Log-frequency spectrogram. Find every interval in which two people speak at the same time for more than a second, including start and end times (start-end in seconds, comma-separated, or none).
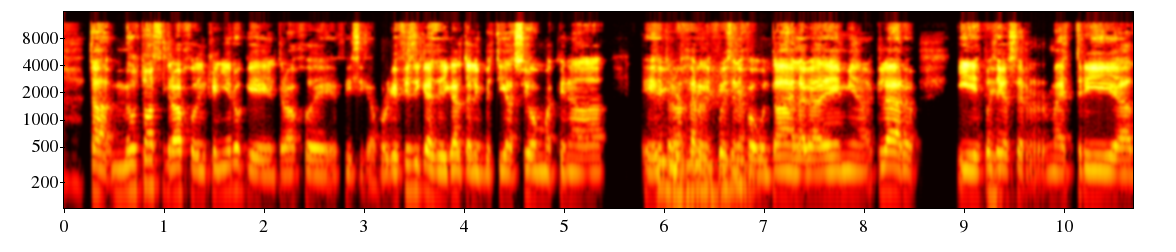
5.8-7.1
